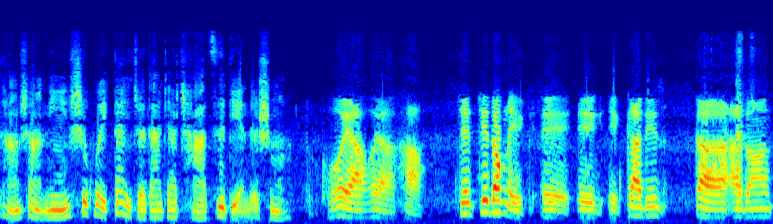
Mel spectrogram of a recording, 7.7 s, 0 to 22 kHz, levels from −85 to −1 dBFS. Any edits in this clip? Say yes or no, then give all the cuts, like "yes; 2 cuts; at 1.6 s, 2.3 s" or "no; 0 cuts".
no; 0 cuts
